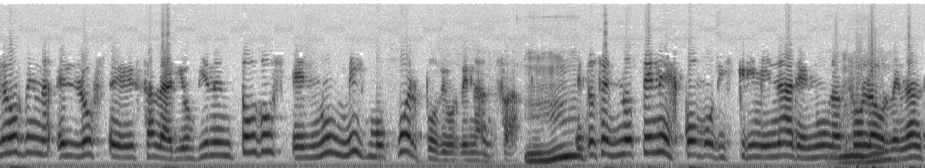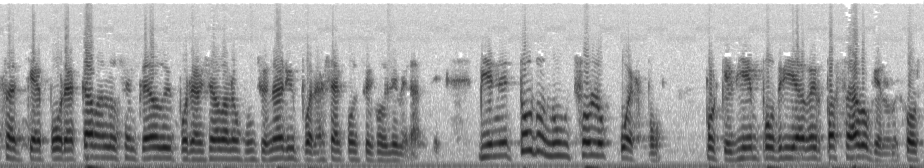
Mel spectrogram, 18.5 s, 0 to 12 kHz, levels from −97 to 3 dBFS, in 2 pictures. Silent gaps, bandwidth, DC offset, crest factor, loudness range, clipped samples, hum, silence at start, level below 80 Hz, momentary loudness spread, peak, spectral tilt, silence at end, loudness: none; 10.5 kHz; under 0.1%; 14 dB; 4 LU; under 0.1%; none; 0 s; -42 dBFS; 8 LU; -2 dBFS; -6.5 dB/octave; 0 s; -15 LUFS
